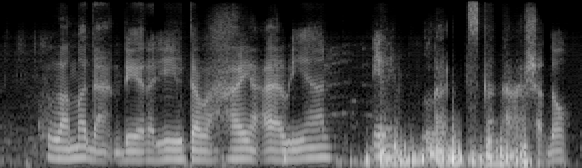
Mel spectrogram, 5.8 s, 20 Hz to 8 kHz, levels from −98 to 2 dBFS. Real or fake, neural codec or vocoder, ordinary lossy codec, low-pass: fake; codec, 16 kHz, 1 kbps, X-Codec, HuBERT features, trained on general audio; none; none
